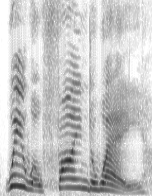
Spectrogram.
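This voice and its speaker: A brave little girl penguin from a storybook, voiced by a woman. She calls out boldly and eagerly in a high, bouncy voice, urging her friend on. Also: wildly swooping pitch, slow pace, sharp tone, dry recording, studio quality, heavily acted. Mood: encouraging. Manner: bold, urgent, encouraging calls. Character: brave, eager young female penguin explorer. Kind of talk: children's storybook character voice.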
